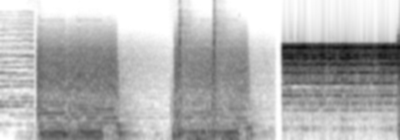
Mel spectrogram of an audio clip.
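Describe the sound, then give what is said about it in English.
A loud fire alarm blares in harsh, buzzing pulses, two long blasts with a short gap, then shifts into a steady, piercing high-pitched ring that continues to the end. No voices. “Easy, the fire alarm.”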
